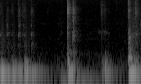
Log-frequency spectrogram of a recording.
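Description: Computer keyboard being typed on: a handful of separate quick keystrokes with short gaps between them, as a line of numbers is entered.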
